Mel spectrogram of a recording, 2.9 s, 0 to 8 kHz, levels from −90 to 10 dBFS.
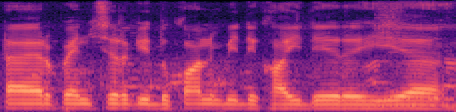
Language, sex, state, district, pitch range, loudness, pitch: Hindi, male, Haryana, Rohtak, 105-115 Hz, -15 LUFS, 110 Hz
